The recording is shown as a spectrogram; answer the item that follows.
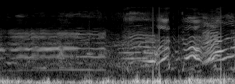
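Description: Children's high-pitched shouts and calls, several voices rising and falling, growing busier near the end.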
